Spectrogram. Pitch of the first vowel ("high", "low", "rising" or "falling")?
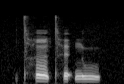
falling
